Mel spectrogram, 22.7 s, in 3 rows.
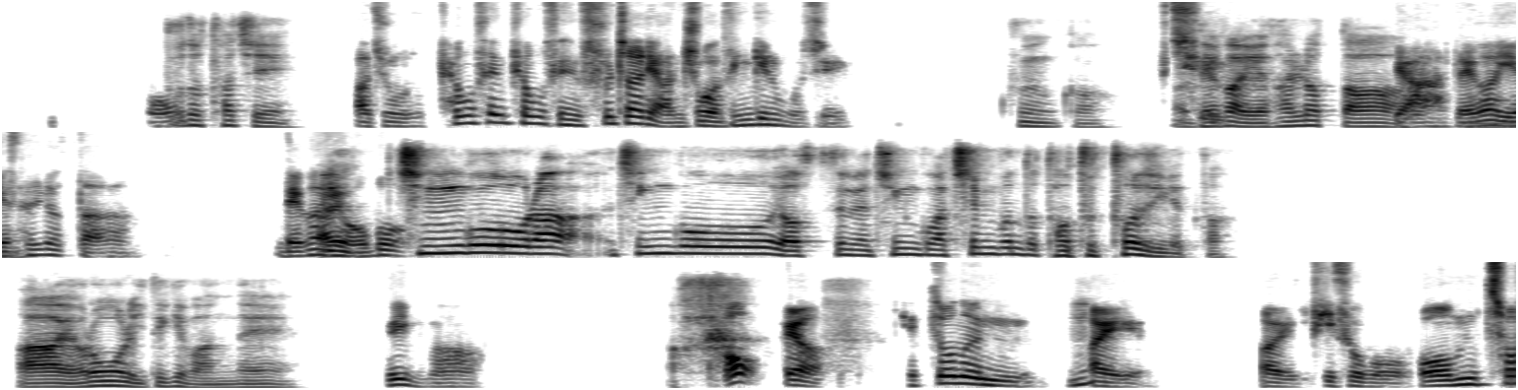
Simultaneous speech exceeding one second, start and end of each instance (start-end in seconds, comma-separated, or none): none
